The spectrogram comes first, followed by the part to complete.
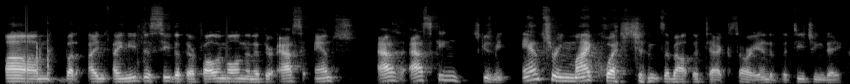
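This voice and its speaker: A man's voice: mid-range voice, a little fast, hardly any pauses. Man explaining as a teacher, self-correcting. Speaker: elementary Spanish teacher leading a webinar. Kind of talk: explanatory teacher-training talk.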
